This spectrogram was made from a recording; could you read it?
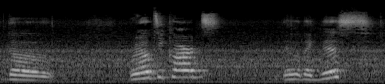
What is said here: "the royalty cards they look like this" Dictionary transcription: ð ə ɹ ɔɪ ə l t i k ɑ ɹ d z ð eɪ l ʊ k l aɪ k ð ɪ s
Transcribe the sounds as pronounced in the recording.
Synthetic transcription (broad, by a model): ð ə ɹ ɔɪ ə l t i k ɑ ɹ d z ð eɪ w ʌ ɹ l aɪ k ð ɪ s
